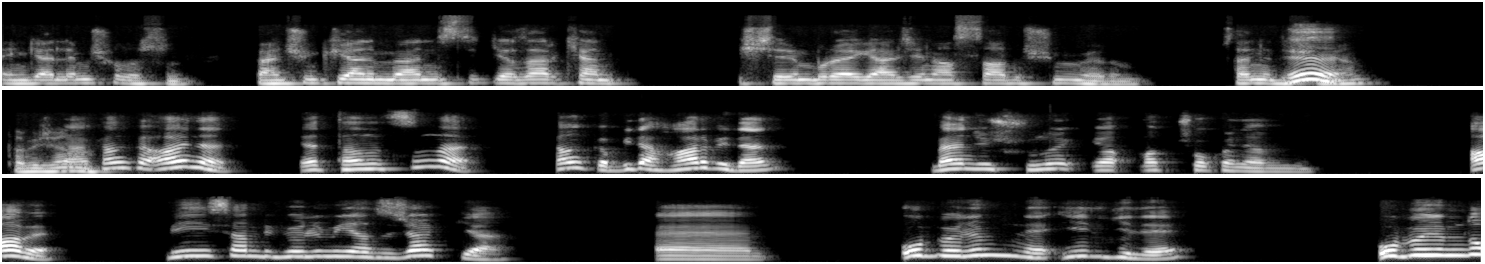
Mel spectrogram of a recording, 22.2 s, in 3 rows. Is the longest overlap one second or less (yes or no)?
yes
